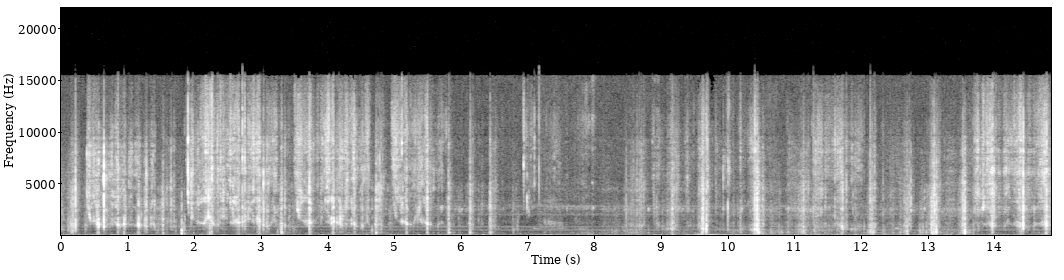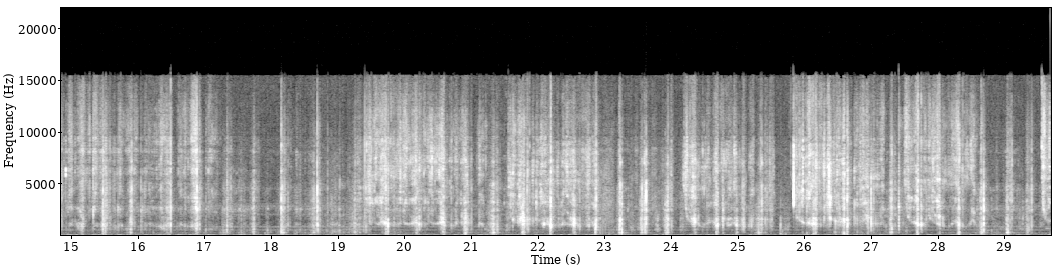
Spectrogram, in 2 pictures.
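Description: Close-miked crunching and chewing of powdery frost ice, a dense crackle of small crunches with one louder crunch about ten seconds in. A metal spoon scoops the ice from a steel pot.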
